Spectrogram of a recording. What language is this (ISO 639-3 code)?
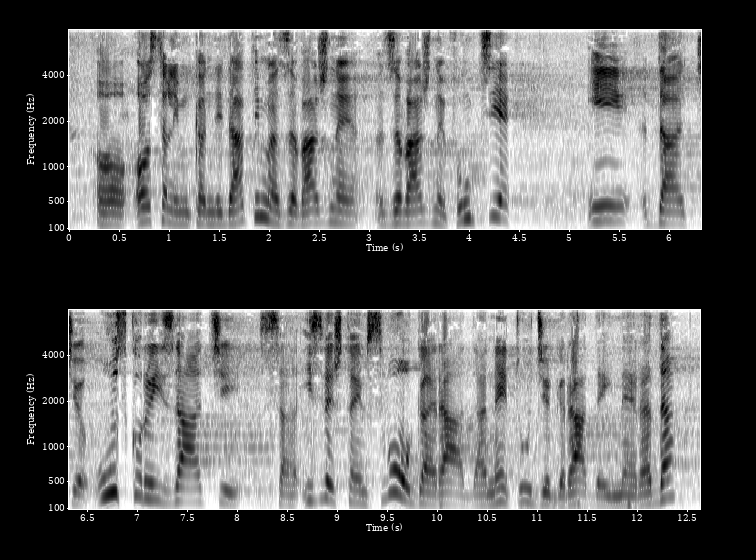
srp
